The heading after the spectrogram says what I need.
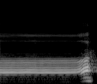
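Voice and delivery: "Indallah" with the last "aah" held long; long stopped ending. Shown as a demonstration. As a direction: chant "Indallah", thick l and long final vowel. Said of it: "Ini termasuk mat arid li sukun".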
